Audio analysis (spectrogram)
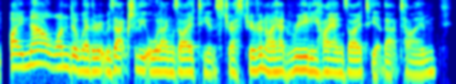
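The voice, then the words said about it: Husky voice. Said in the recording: “which is why I have this really husky voice now”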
